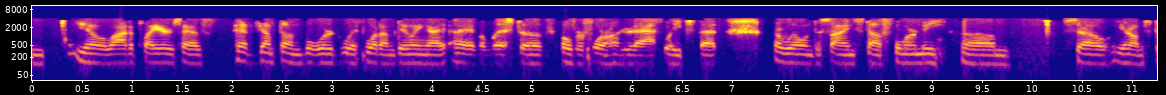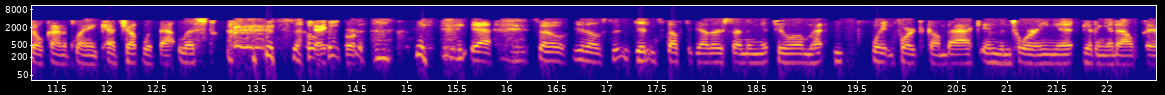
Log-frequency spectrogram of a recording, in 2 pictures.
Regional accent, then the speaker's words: Connecticut, United States; So I grew up in Connecticut. I grew up a Mets fan

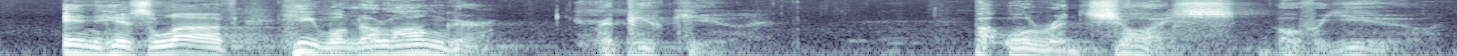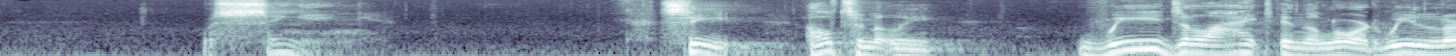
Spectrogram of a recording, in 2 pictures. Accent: United States; As an American, I have enjoyed rights and certain freedoms that a huge number of people in other parts of the world don't even consider possible.

